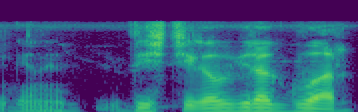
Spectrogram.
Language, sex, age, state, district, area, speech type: Bodo, male, 60+, Assam, Baksa, rural, spontaneous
